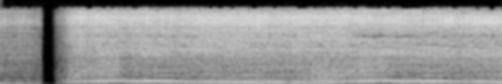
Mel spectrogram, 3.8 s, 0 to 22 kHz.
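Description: Chevrolet Cobalt 1.8 engine running steadily up close, a continuous loud mechanical drone with a timing belt slapping inside its cover, heard alone without talk.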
